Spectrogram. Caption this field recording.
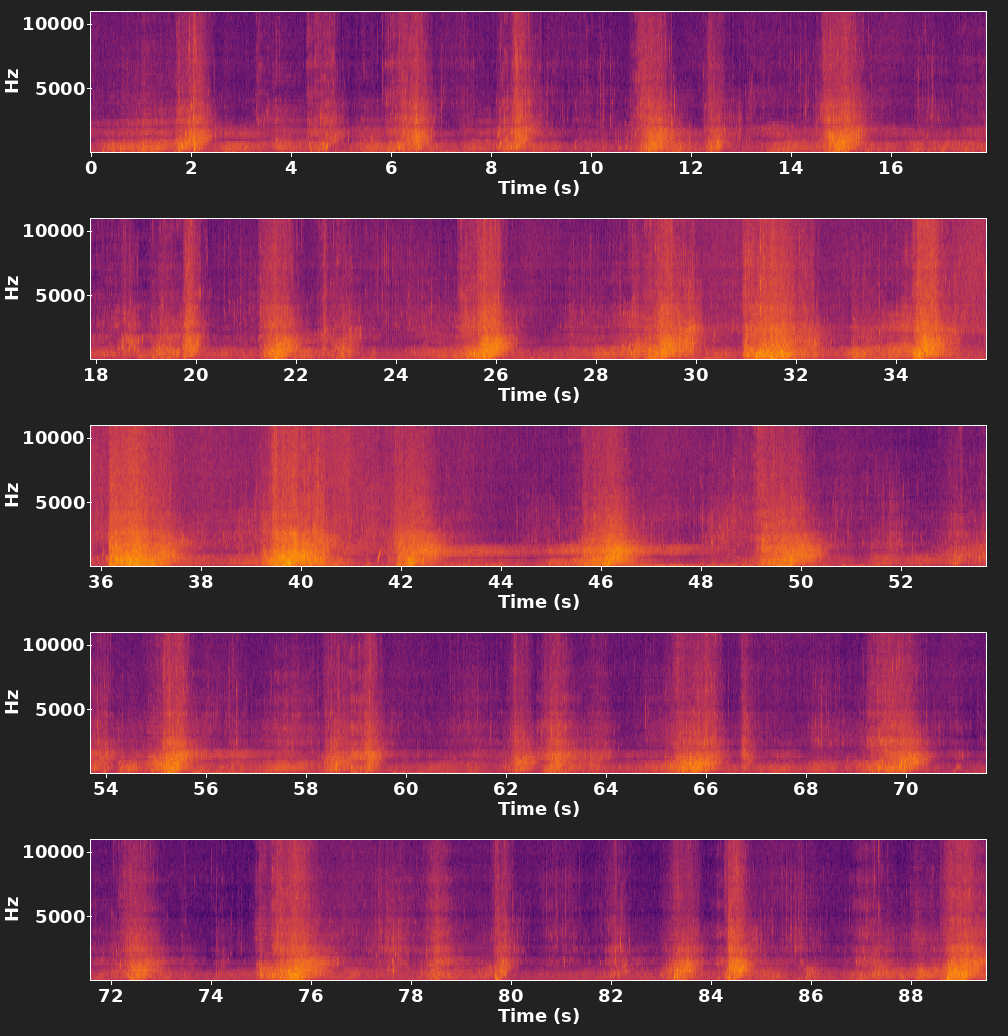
Sound of the sea, with waves lapping on the gravels, at pointe du Hourdel, a place where a lot of seals are sleeping.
